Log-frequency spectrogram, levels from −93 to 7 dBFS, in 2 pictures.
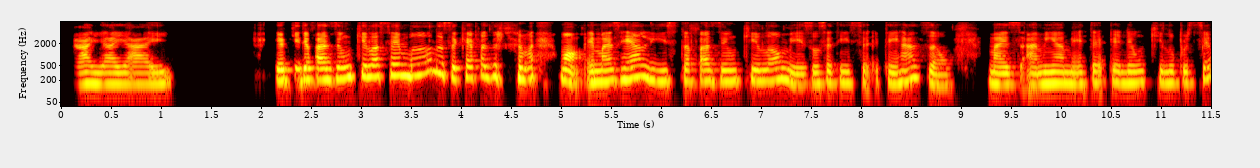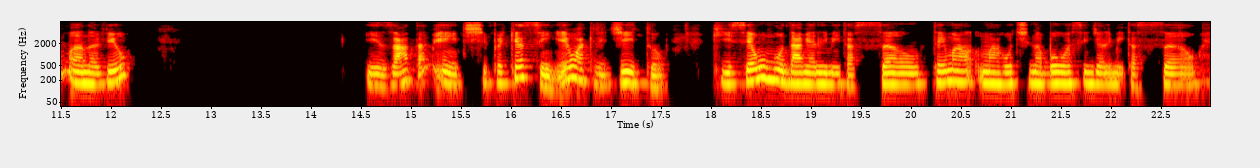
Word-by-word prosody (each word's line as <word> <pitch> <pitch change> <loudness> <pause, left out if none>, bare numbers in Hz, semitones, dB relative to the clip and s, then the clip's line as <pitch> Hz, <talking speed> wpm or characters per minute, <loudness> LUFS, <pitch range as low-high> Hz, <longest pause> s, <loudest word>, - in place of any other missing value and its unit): Ai 160 +1 +3
ai 160 0 +1
ai. 160 +1 -1 1.0
Eu 195 0 +6
queria 210 +1 +4
fazer 210 +1 +5
1 245 +2 +4
quilo 255 -1 +3
à - - +6
semana, 275 +5 +2
você 245 -6 +1
quer 230 +2 +1
fazer 255 +1 0 0.6
olha, 195 -3 +7
é 175 - +3
mais 185 +2 +3
realista 205 -5 +1
fazer 185 0 -1
1 190 +1 -1
quilo 190 -1 -1
ao 200 +2 0
mês. 155 -8 0
Você 165 +1 -2
tem 170 0 -2
ce 170 - -7 0.2
tem 160 -2 -1
razão, 180 - -1 0.4
mas 155 -2 +1
a 155 - +1
minha 165 +1 +3
meta 165 +1 -2
é - - -2
perder 170 -2 -1
1 175 +1 -2
quilo 170 -1 -4
por 170 - -3
semana, 170 -4 -1
viu. 180 - 0 2.4
Exatamente. 155 +2 -1
Porque, 170 +5 -1
assim, 235 - -2
eu 230 +1 +2
acredito 165 -5 -2 0.5
que 160 -1 -3
se 160 +3 -1
eu 195 +3 +4
mudar 175 -6 +3
minha 160 -1 +1
alimentação, 155 0 -2
ter 175 0 -1
uma 180 -1 0
uma 165 -1 0
rotina 165 +1 -2
boa 165 +1 +1
assim 165 0 -6
de 165 - -1
alimentação, 155 -1 -5
170 Hz, 150 wpm, -23 LUFS, 160-200 Hz, 2.4 s, olha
